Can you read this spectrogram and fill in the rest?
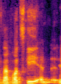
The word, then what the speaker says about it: Nawrocki: Polnit wäre es Nawrocki. Aber also wir können auch Nawrocki sagen, mir ist es komplett egal.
